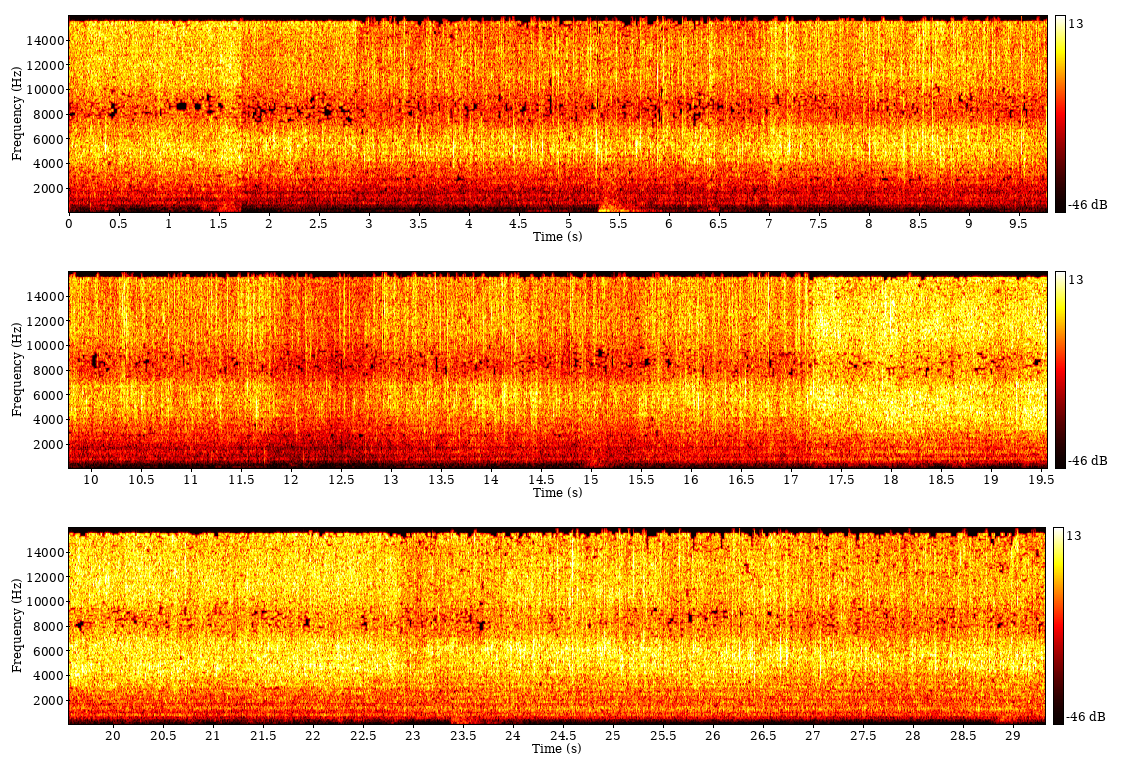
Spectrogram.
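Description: Onions, capsicum and tomato sizzling in a hot frying pan while a wooden spatula stirs them, a steady hiss that grows louder a little past halfway. A few dull knocks sound through it, the loudest about five seconds in.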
